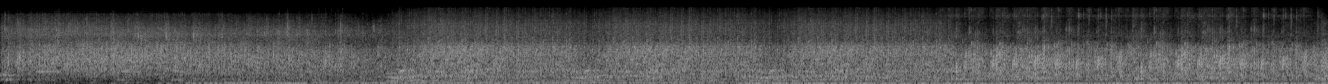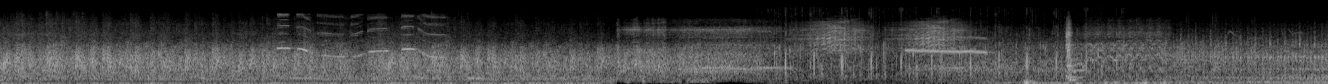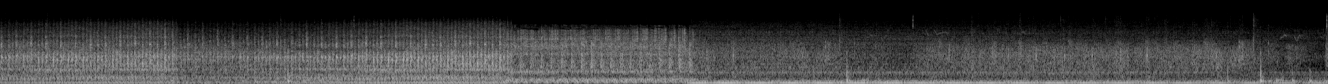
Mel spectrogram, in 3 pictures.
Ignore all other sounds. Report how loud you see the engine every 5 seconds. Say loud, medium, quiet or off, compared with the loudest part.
quiet, quiet, quiet, medium, medium, loud, loud, medium.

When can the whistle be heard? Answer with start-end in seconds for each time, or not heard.
16.1-17.9, 22.3-24.1.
